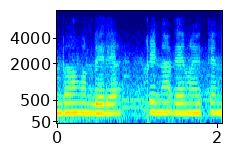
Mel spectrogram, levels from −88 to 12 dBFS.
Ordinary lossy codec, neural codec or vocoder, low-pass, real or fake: Opus, 16 kbps; codec, 16 kHz in and 24 kHz out, 1.1 kbps, FireRedTTS-2 codec; 7.2 kHz; fake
